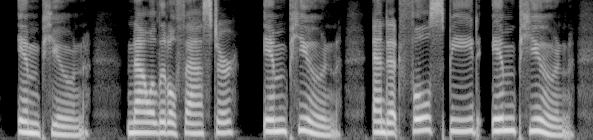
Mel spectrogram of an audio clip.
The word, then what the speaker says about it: impugn: The correct pronunciation is impugn. Let's break it down. First, we have im, which sounds like im in Imagine.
